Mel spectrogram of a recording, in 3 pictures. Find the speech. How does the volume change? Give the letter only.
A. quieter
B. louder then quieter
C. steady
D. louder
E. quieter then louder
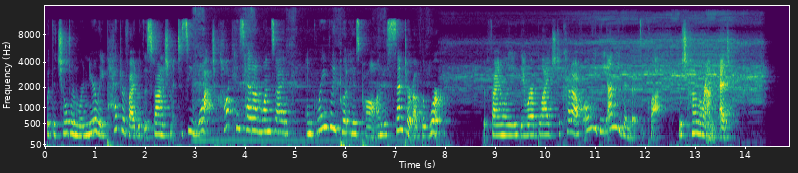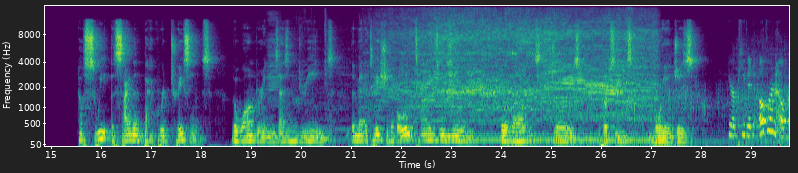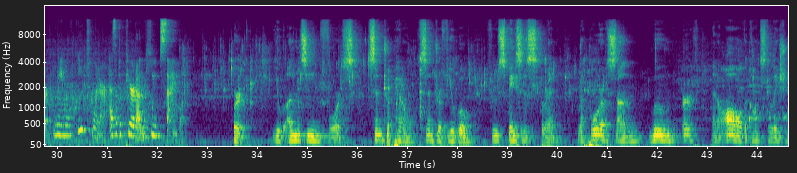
C.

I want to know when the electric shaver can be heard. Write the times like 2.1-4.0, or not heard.
2.9-14.4, 19.2-27.2.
